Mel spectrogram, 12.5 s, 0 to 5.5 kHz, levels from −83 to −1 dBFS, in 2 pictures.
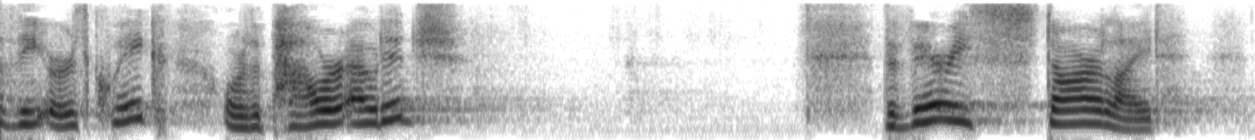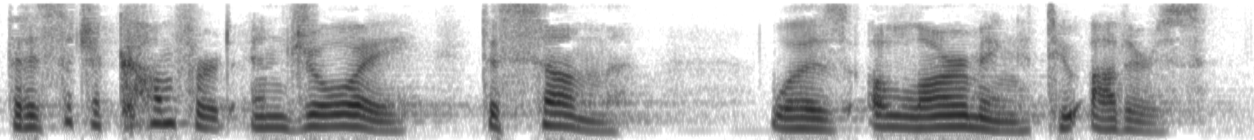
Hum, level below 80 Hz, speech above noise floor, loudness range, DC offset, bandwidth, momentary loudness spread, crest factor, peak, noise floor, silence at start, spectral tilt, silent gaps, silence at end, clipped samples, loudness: none; -66 dBFS; 44 dB; 3 LU; under 0.1%; 5.2 kHz; 18 LU; 18 dB; -4 dBFS; -64 dBFS; 0 s; -8 dB/octave; none; 0.25 s; under 0.1%; -20 LUFS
